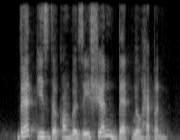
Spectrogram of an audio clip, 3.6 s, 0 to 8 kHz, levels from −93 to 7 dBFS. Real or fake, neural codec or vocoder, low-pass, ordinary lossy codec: fake; codec, 16 kHz, 1 kbps, FunCodec, trained on Chinese and English, 50 frames a second; none; none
